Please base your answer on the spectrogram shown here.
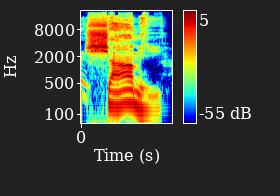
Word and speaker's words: Xiaomi: Xiaomi.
